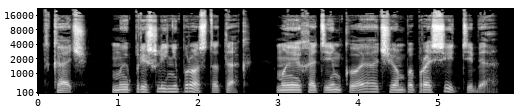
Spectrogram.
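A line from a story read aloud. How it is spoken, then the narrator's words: Firm voice. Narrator (Russian): твердым голосом сообщил Рудгутер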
